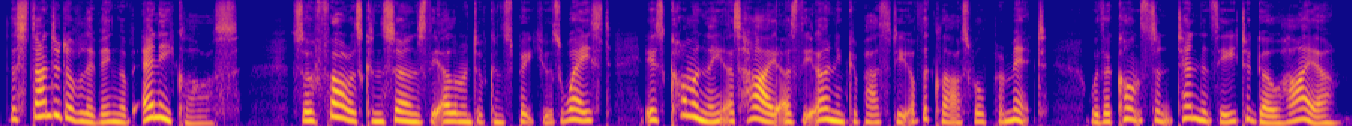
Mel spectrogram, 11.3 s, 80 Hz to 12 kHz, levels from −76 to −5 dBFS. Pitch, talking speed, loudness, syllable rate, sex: 235 Hz, 185 wpm, -19 LUFS, 5.6 syllables/s, female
